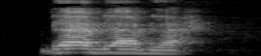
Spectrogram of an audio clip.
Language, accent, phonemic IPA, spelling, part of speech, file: French, Canada, /bla.bla.bla/, blablabla, noun, LL-Q150 (fra)-blablabla.wav
- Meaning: post-1990 spelling of bla-bla-bla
